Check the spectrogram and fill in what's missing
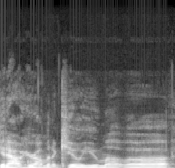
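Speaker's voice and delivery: put-on frantic male freak-out voice. Retelling a woman's ex-husband spotting him at her door, mimicking a man freaking out. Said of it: "freaks out".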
